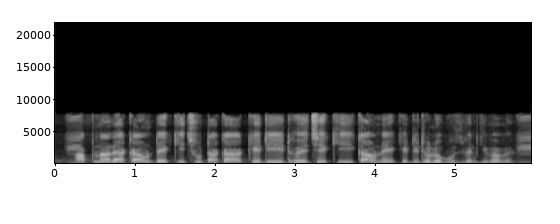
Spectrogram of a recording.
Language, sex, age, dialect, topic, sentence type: Bengali, male, 18-24, Northern/Varendri, banking, question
